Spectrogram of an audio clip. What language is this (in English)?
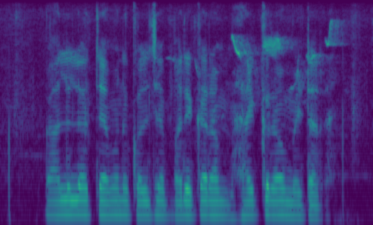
Telugu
